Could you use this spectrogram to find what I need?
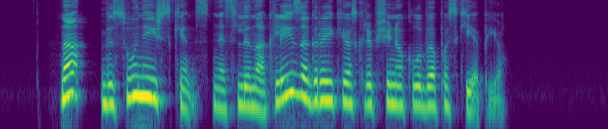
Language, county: Lithuanian, Vilnius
